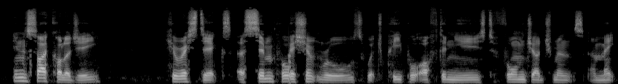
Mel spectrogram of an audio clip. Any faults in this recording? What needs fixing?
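Throughout the speech, sibilants sound watery and swirly, with a metallic chirp, and consonant attacks are smeared. This is likely MP3 compression at a low bitrate, plausibly around 64 kbps. The encoder ran short of bits, so it let weak frequency lines switch on and off between frames. Encoding from the original source at a higher bitrate, or using a lossless format, would prevent this.

From 2.86 to 2.91 s there is a short glitch. This is damaged data in a compressed stream. Some bytes of the encoded file were corrupted, so the decoder misread or rejected those frames, lost sync, and jumped ahead to the next valid frame header. Checksummed transfers, or a frame-level integrity check before decoding, would catch the corruption before playback.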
